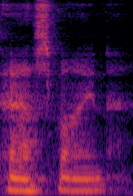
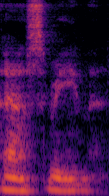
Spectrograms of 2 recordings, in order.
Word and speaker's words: Asvine: name is pronounced but if you want to know it is asvine not asvine uh guess it doesn't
